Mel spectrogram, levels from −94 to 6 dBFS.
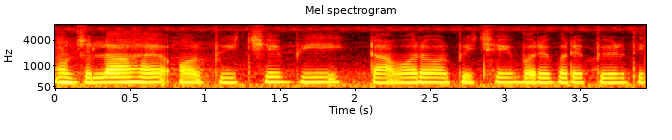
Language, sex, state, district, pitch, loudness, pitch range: Hindi, female, Bihar, Vaishali, 185 Hz, -15 LUFS, 185-195 Hz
